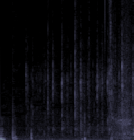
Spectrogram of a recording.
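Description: Computer keyboard being typed on: a run of short, soft, separate keystrokes.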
